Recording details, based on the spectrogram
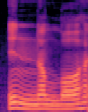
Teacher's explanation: ان الله لفظ جلاله پر خوانده میشه به خاطر فتحه ما قبل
